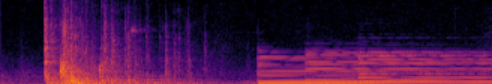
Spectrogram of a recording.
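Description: A thud and rattle from a glass-paned wooden door pushed by hand, the loudest sound, dying away within a second. About a second later a plucked guitar music cue begins, several notes entering one after another and ringing on.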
